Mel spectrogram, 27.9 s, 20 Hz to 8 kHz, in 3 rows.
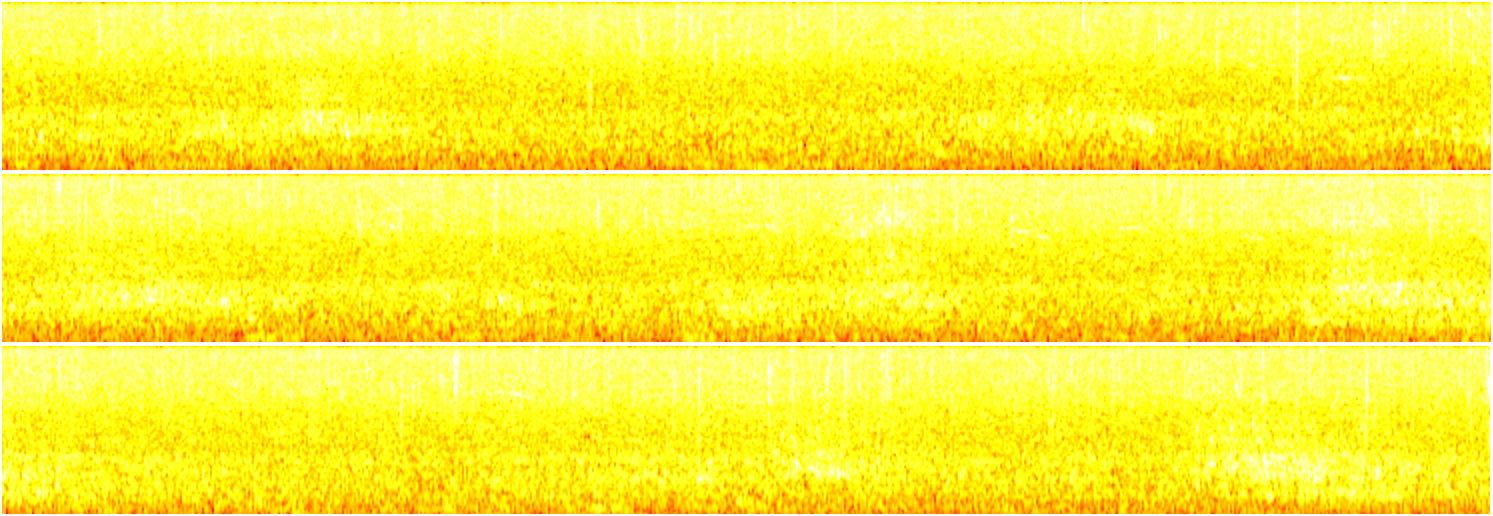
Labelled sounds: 8.3	8.6	Pacific white-sided dolphin, 2.0 to 2.2 kHz
21.7	22.0	Pacific white-sided dolphin, 3.3 to 3.7 kHz
26.4	26.7	water noise, 0.78 to 1.1 kHz

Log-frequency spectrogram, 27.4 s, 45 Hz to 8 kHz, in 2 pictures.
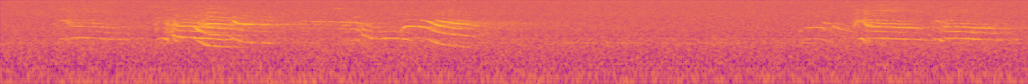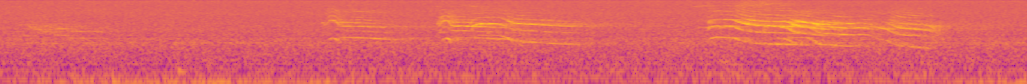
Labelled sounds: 0.9	1.6	killer whale, Bigg's (transient), 0.80 to 4.3 kHz
2.2	3.6	killer whale, Bigg's (transient), 0.80 to 3.8 kHz
4.0	6.4	killer whale, Bigg's (transient), 0.80 to 2.4 kHz
10.7	13.4	killer whale, Bigg's (transient), 0.96 to 4.3 kHz
18.1	18.9	killer whale, Bigg's (transient), 0.80 to 4.0 kHz
19.5	21.4	killer whale, Bigg's (transient), 1.2 to 3.0 kHz
22.9	26.3	killer whale, Bigg's (transient), 0.80 to 7.7 kHz

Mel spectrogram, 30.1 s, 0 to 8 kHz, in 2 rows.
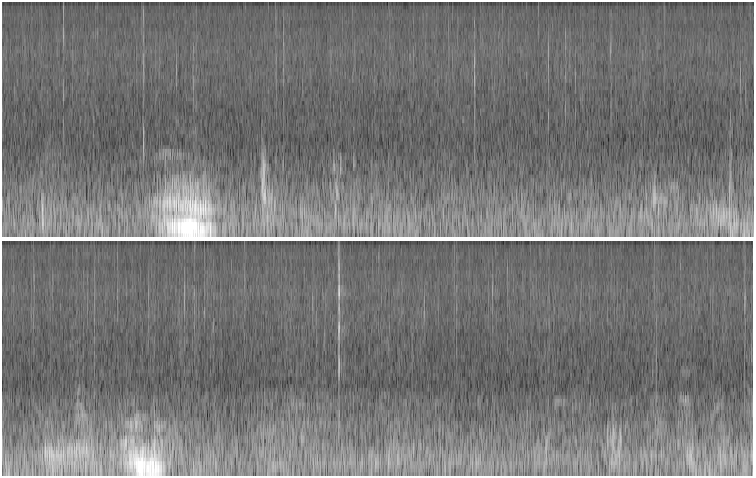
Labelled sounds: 3.1	3.5	humpback whale, 0.94 to 1.1 kHz
26.1	26.4	humpback whale, 0.78 to 0.91 kHz

